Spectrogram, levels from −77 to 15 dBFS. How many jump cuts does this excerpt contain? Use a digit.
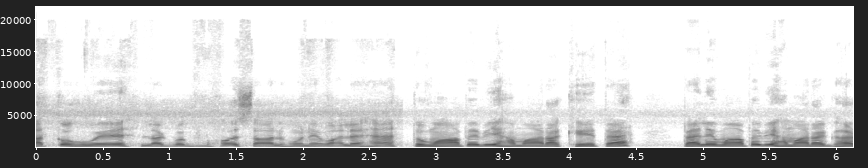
1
